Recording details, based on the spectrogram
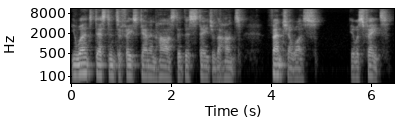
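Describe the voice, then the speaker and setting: A man voicing a calm, firm female vampire who speaks without hurry. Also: deep voice, unhurried.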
